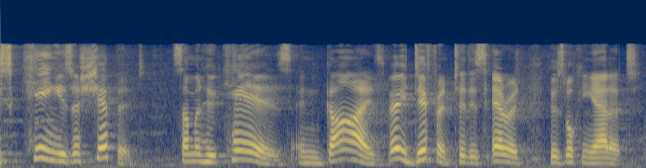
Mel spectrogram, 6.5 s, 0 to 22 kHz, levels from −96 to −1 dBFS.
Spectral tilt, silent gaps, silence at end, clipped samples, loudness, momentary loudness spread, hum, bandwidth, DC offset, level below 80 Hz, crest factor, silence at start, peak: -3 dB/octave; none; 0.05 s; under 0.1%; -22 LUFS; 10 LU; none; 7.8 kHz; under 0.1%; -58 dBFS; 18 dB; 0 s; -6 dBFS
